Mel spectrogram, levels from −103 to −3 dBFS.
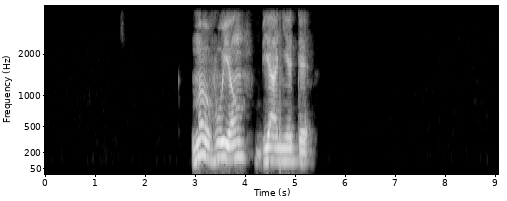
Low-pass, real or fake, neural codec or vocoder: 3.6 kHz; real; none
